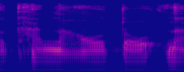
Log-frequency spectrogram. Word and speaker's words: 菅直人: 这个姓呢，菅那总理的姓一样是菅哈，呃，大家想一下，三一一的时候是菅直人，那那时候他是本身是民主党，然后现在这个是自民党叫菅义伟，虽然说他们两个日文发音是不一样哈，那那个菅直人他是叫看脑多，那然后这个就是菅义伟，就是他这因为他的姓，他的菅是叫伊念斯嘎哈，但是呢，我就发现他们遇到了跟三一一有时候有很像的一个一个状况，也就是说在。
